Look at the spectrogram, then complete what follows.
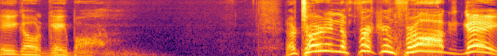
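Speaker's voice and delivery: shrill, swooping, drawn-out bellow, slow and high. Giving a difficult voice a go while someone urges them on, Alex Jones impression. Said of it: "you can do an Alex Jones".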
